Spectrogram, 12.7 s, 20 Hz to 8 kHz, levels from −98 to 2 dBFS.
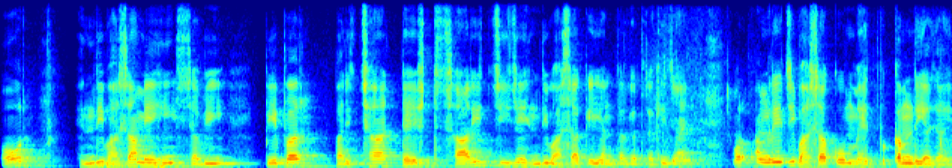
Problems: none marked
